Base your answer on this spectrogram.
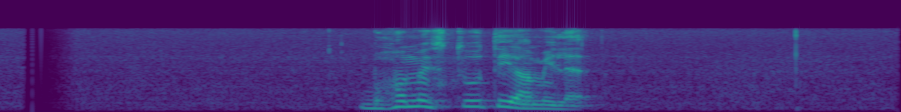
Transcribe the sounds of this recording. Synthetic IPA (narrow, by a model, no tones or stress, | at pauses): boɦoməst̪ut̪iamilə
